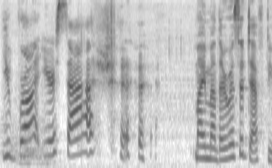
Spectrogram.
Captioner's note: laughs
